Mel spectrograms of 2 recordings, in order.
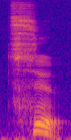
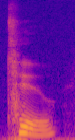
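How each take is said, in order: First: The syllable starts with a hissing ts sound. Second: The syllable starts with a plain t sound. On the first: The speaker calls it right. "like you're you're blowing a little wind out" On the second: The speaker calls it wrong. "it's not two"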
